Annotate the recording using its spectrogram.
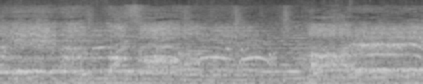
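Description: Music with a choir of many voices singing held notes, a few voices sliding up and down in pitch.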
